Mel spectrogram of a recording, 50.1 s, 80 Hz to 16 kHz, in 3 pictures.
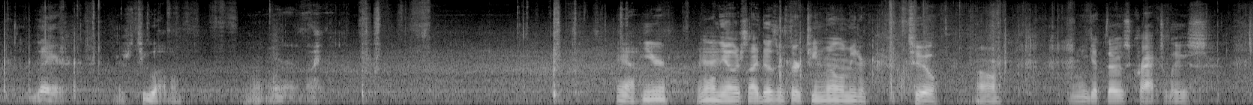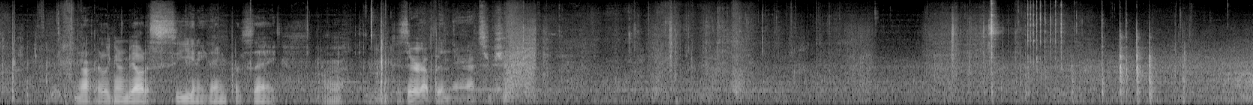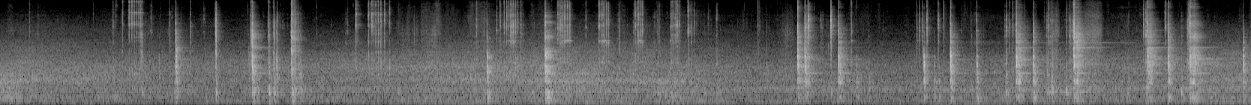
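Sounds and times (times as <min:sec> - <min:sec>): socket ratchet clicking: 0:29.9 - 0:32.0, 0:34.9 - 0:38.7, 0:39.8 - 0:50.0.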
